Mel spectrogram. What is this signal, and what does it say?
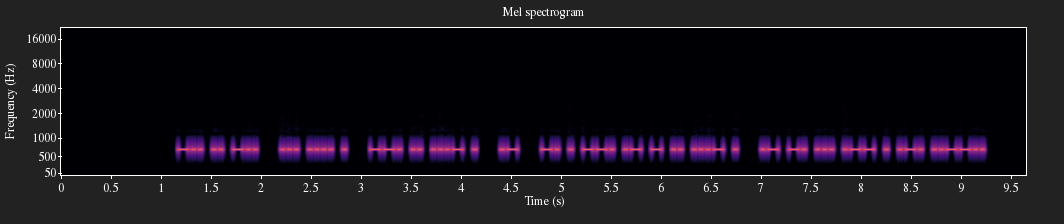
Morse code, heard as a keyed tone, about 36 wpm, 700 Hz. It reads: DID SHE GIVE A NEGATIVE ANSWER?
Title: Sentences from Top 1000 Words - Review Part 6 - 35wpm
